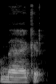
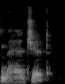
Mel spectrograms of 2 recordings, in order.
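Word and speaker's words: Magit: like to call it maggot because I think it's kind of cool but it's probably pronounced magic or something that rhymes with magic it is really nice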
